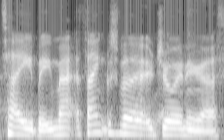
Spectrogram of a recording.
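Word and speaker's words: Taibbi: without perhaps uttering the names that rhyme with baby and maybe yes it's Matt tabey Matt thanks for joining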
